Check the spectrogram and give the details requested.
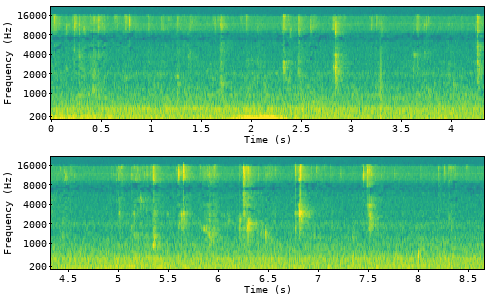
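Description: Faint chewing of a man eating chicken wings, with scattered small wet mouth clicks and a brief low thump about two seconds in.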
